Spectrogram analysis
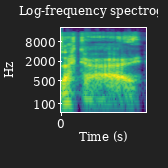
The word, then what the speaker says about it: Zakai: Phonetically, he is Zakai.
